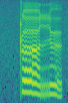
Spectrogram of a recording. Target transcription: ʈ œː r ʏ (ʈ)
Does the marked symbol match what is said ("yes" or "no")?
no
